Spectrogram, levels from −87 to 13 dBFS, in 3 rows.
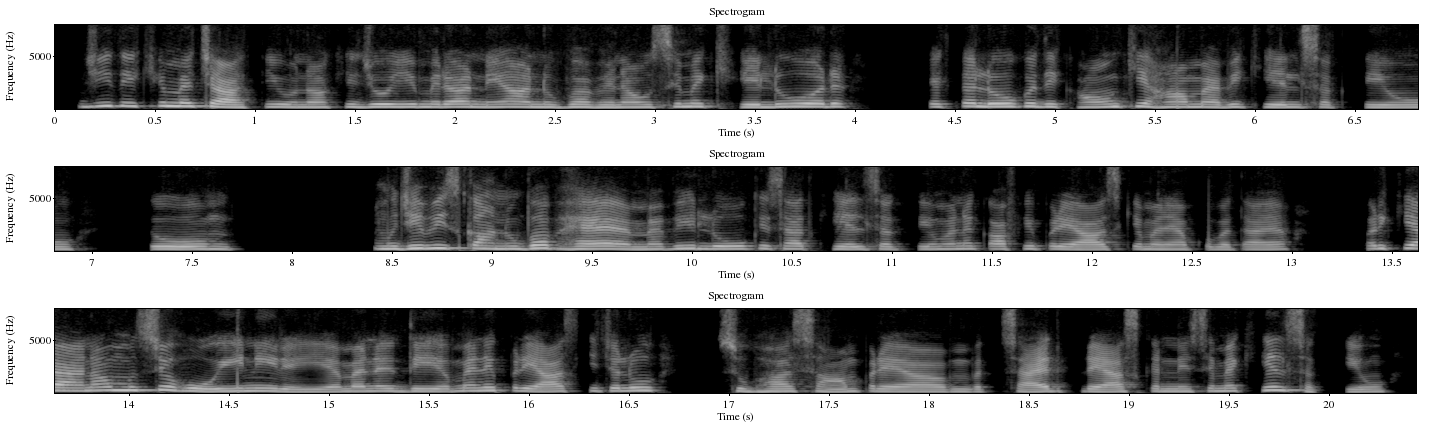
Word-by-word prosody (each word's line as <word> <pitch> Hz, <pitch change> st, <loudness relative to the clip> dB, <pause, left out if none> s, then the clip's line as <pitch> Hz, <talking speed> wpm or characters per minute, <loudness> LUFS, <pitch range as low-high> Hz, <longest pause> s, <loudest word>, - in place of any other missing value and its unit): जी 310 Hz, +6 st, +3 dB
देखिए, 325 Hz, 0 st, +1 dB
मैं 315 Hz, -1 st, +7 dB
चाहती 245 Hz, -5 st, +3 dB
हूँ 240 Hz, -2 st, 0 dB
न 225 Hz, 0 st, 0 dB
कि 250 Hz, -, -2 dB
जो 250 Hz, +2 st, +4 dB
ये 250 Hz, 0 st, +3 dB
मेरा 250 Hz, 0 st, +2 dB
नया 245 Hz, +1 st, 0 dB
अनुभव 235 Hz, -1 st, 0 dB
है 220 Hz, -, +1 dB
न 225 Hz, -, -1 dB
उसे 230 Hz, +5 st, -3 dB
मैं 280 Hz, 0 st, +2 dB
खेलूँ 235 Hz, +1 st, 0 dB
और 280 Hz, 0 st, +4 dB, 0.5 s
एक 260 Hz, -1 st, -5 dB
न -, -, +4 dB
लोगों 280 Hz, 0 st, +6 dB
को 300 Hz, -, +2 dB
दिखाऊँ 255 Hz, -2 st, -1 dB
कि 290 Hz, +2 st, 0 dB
हाँ, 245 Hz, -2 st, 0 dB
मैं 240 Hz, -2 st, 0 dB
भी 240 Hz, +2 st, -1 dB
खेल 230 Hz, -1 st, -2 dB
सकती 225 Hz, 0 st, -6 dB
हूँ। 220 Hz, 0 st, -3 dB, 0.4 s
तो 235 Hz, 0 st, +2 dB, 0.9 s
मुझे 255 Hz, +3 st, +4 dB
भी 305 Hz, -, +6 dB
इसका 300 Hz, -1 st, 0 dB
अनुभव 260 Hz, +3 st, +3 dB
है 245 Hz, 0 st, +4 dB
मैं 225 Hz, +1 st, -3 dB
भी 275 Hz, +2 st, +1 dB
लोगों 250 Hz, 0 st, +1 dB
के 275 Hz, +1 st, -6 dB
साथ 255 Hz, -1 st, -3 dB
खेल 235 Hz, -2 st, -4 dB
सकती 230 Hz, 0 st, -8 dB
हूँ 230 Hz, -, -5 dB
मैंने 245 Hz, +2 st, -4 dB
काफ़ी 245 Hz, 0 st, -5 dB
प्रयास 220 Hz, -3 st, -1 dB
किया 230 Hz, +1 st, -9 dB
मैंने 220 Hz, -1 st, -3 dB
आपको 215 Hz, +1 st, -9 dB
बताया। 215 Hz, 0 st, -5 dB, 0.4 s
पर 280 Hz, +1 st, -1 dB
क्या 285 Hz, +1 st, +3 dB
है 265 Hz, -, +2 dB
न 295 Hz, -, +1 dB
मुझसे 310 Hz, +2 st, +4 dB
हो 255 Hz, -8 st, +3 dB
ही 225 Hz, +2 st, +2 dB
नहीं 250 Hz, -1 st, +2 dB
रही 195 Hz, -2 st, -1 dB
है 200 Hz, +1 st, -1 dB
मैंने 230 Hz, +1 st, 0 dB
दिए 225 Hz, 0 st, 0 dB
मैंने 260 Hz, +4 st, +1 dB
प्रयास 225 Hz, -5 st, -1 dB
की, 250 Hz, -, -7 dB
चलो 265 Hz, +4 st, 0 dB, 0.3 s
सुबह-शाम 215 Hz, -2 st, -2 dB
प्रया 210 Hz, -2 st, -1 dB, 0.3 s
शायद 205 Hz, +1 st, +2 dB
प्रयास 210 Hz, -1 st, +1 dB
करने 215 Hz, -1 st, -4 dB
से 215 Hz, +3 st, -3 dB
मैं 245 Hz, +1 st, -1 dB
खेल 305 Hz, +5 st, 0 dB
सकती 195 Hz, -, -7 dB
हूँ 200 Hz, +2 st, -5 dB
235 Hz, 225 wpm, -23 LUFS, 220-260 Hz, 0.9 s, मैं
